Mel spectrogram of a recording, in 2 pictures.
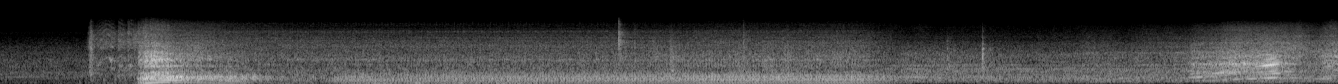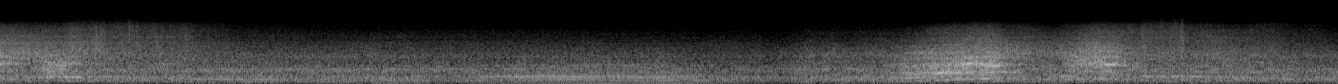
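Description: Porsche Boxster S (981) 3.4-litre flat-six engine starting about a second in with a loud flare, then settling into a steady idle. Later the engine revs up and down in two bursts as the car is driven hard.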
